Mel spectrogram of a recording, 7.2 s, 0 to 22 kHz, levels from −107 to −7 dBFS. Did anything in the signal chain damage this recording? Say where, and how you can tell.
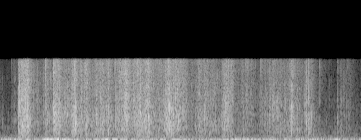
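No, nothing along the chain seems to have harmed this recording; I can't point to any spot where the sound gets damaged.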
